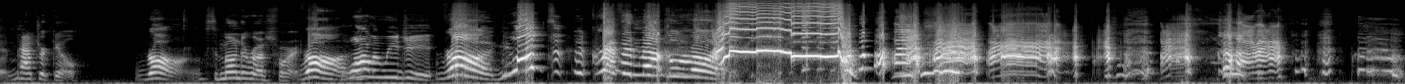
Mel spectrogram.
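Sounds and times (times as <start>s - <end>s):
speech: 0.2s - 7.3s
loud piercing high-pitched scream: 7.1s - 8.6s
several voices laughing in overlapping cackling peals: 8.0s - 14.0s.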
